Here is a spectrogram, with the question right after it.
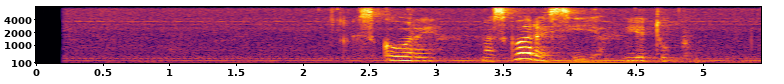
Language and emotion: Russian, neutral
